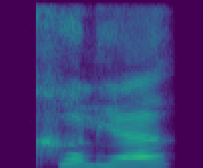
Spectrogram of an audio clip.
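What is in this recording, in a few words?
"ke3 lian2", Mandarin Chinese; HSK; HSK4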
